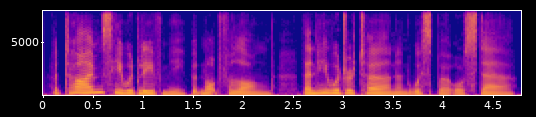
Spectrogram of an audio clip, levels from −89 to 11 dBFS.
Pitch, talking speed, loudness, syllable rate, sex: 205 Hz, 225 wpm, -15 LUFS, 5.4 syllables/s, female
